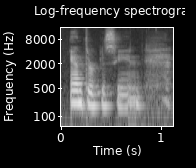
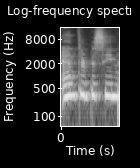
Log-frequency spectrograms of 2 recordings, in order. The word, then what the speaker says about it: Anthropocene: I think it's Anthropocene.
